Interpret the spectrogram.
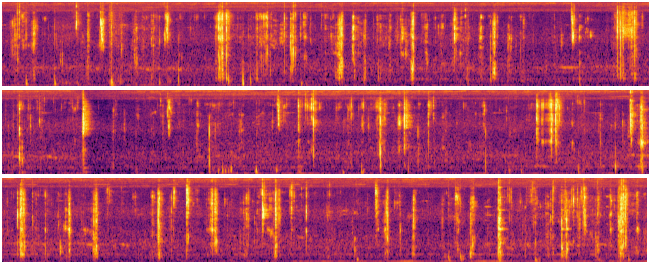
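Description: Close-up chewing and biting of a person eating chicken fried rice with chicken curry by hand: many short, irregular mouth clicks.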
